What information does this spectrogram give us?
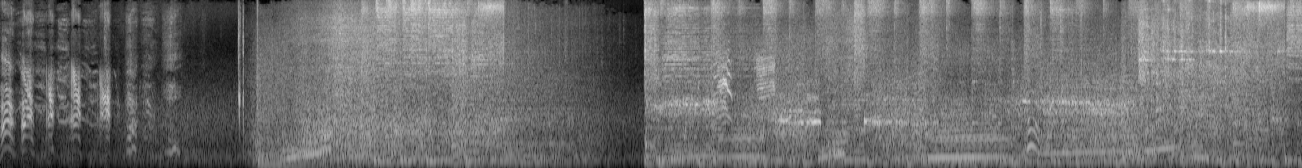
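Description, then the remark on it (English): A car engine roars loudly as tires squeal and skid, the car, driven by the Trunk Monkey in a Suburban Auto Group commercial, peeling away, followed by a second burst of revving and screeching tires that continues steadily. “Monkey can drive. That just happened.”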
